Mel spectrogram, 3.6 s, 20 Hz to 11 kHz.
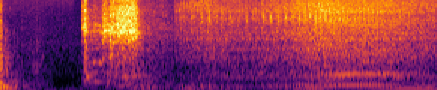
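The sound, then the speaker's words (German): A car engine cranks with a short grinding burst, catches, and settles into a steady hum that rises in pitch as it revs and a man drives the car away, with no voices. “Nach etwa 10 Minuten kehrte er zu seinem Wagen zurück und fuhr weg.”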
